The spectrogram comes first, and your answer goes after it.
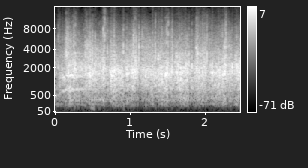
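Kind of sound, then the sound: crowd, audience applause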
